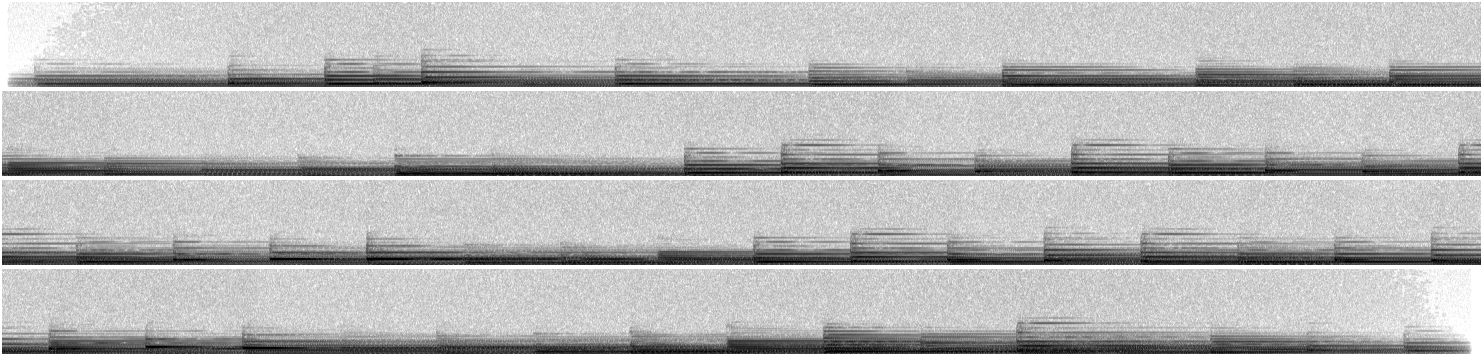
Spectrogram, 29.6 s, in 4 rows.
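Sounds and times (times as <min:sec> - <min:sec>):
piano ringtone music: 0:00.1 - 0:29.5.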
